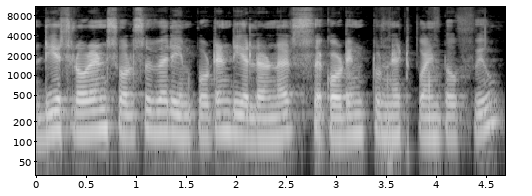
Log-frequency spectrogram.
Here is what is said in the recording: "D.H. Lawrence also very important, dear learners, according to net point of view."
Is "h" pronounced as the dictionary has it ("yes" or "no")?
no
